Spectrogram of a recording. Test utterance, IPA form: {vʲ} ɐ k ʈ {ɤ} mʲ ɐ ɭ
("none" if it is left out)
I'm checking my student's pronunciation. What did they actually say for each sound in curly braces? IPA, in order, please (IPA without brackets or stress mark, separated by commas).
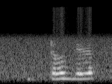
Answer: pʲ, ɤ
